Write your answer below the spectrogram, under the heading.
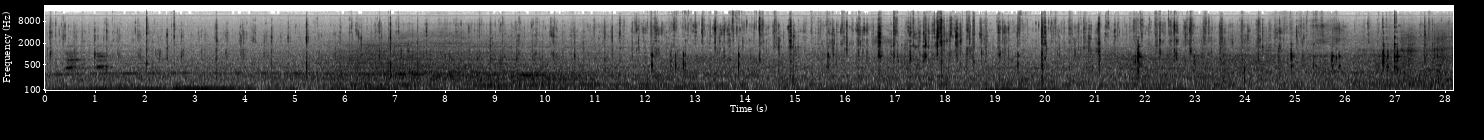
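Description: Australian Kelpie licking and chewing raw food from a glass dish: wet licking and chewing with many short sharp clicks and crunches, which come more often in the second half.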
